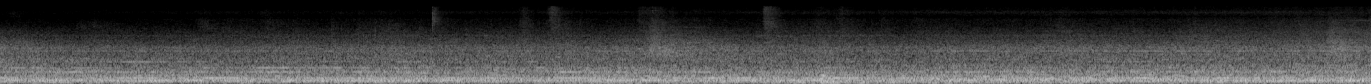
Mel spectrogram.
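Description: Steady drone of industrial machinery running, with a low hum and a few faint ticks.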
